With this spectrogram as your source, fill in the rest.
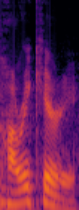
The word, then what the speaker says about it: harakiri: So a samurai comes to a feudal lord's place and requests to do, what's the proper pronunciation? Harakiri.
